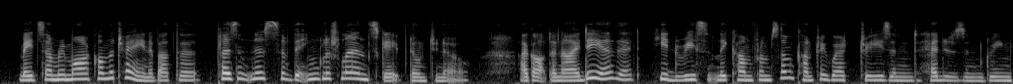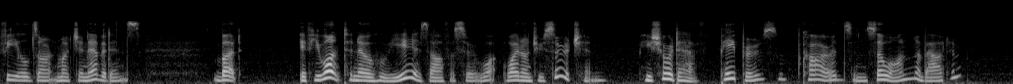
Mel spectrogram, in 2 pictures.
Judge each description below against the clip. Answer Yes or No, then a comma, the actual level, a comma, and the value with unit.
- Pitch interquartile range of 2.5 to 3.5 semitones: No, average, 4.7 semitones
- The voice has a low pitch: No, high, 195 Hz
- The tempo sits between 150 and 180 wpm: No, average, 190 wpm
